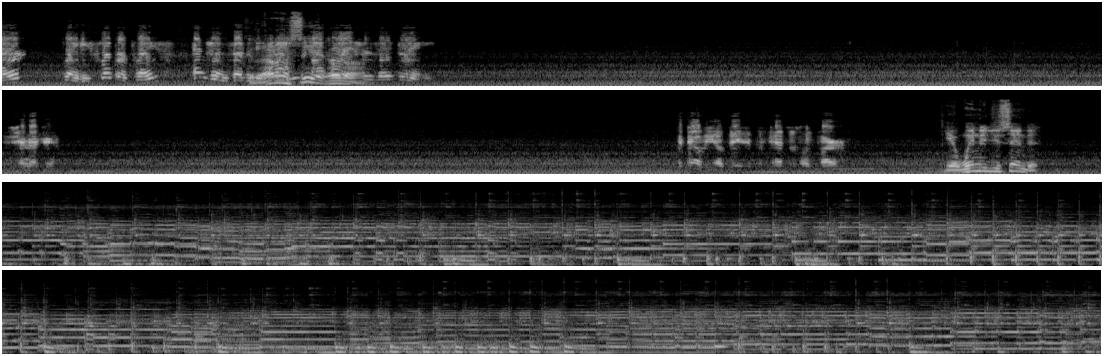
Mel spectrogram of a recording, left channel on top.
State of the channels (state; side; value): different; both; correlation 0.00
